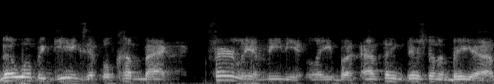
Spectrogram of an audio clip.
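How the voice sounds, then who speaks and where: A man speaks with a strong Texas accent. His pitch sits in the medium range. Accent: strong Texas Southern. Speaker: musician. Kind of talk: casual chat.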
